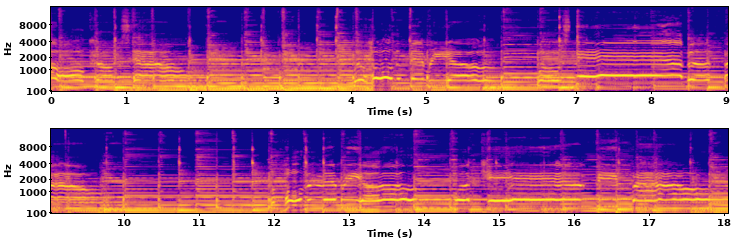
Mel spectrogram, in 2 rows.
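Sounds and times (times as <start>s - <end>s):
person singing: 0.0s - 1.9s, 4.0s - 9.8s, 11.8s - 18.0s
acoustic guitar strumming: 0.0s - 18.0s.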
